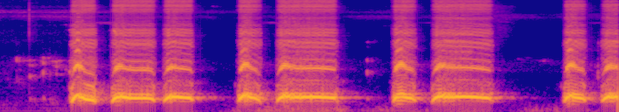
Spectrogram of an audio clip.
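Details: Continuous spotted dove cooing: steady series of short and longer level coos, grouped in threes, delivered loud and close with little pause between phrases.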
